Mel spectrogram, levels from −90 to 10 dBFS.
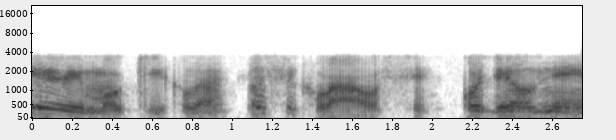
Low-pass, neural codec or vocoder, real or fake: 3.6 kHz; vocoder, 44.1 kHz, 80 mel bands, Vocos; fake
